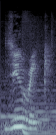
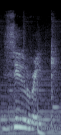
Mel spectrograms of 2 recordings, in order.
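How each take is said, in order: The two takes are said the same way.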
